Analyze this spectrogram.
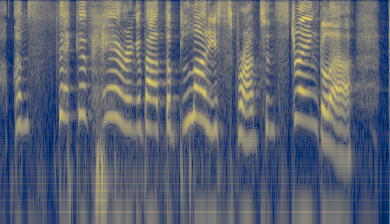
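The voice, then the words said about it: Poor put-on English accent. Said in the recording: “my horrible English accent... It's no better than mine.”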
